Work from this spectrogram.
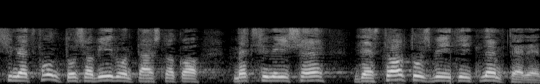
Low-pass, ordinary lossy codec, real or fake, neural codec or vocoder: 5.4 kHz; AAC, 32 kbps; real; none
